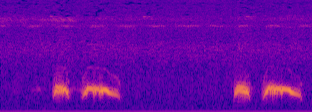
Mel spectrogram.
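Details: Spotted dove from Ninh Thuận, Vietnam, giving two coo phrases, each a short clipped note followed by a longer, mellow, slightly falling coo, with a pause of over a second between phrases and a quiet background.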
